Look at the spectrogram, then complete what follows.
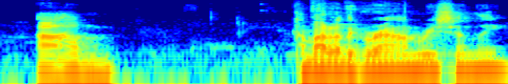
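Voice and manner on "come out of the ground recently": hushed whisper, higher. Voicing a character who quietly asks the players a question: whispering. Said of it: "He kinda whispers it to you guys".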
